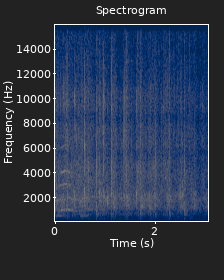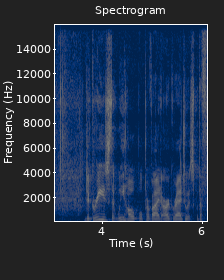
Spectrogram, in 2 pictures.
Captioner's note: applause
